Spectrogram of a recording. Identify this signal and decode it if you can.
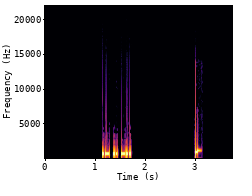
Morse code, heard as a keyed tone, about 46 wpm, 700 Hz. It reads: AID
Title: Top Three Letter Combinations in Words 45wpm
